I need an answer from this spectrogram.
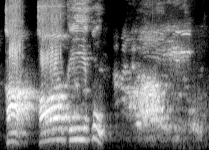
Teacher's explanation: Kemudian huruf qof itu keluarnya di pangkal. Pangkal di jangan pangkal tenggorokan, Ibu.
